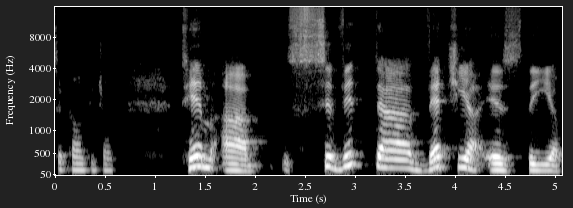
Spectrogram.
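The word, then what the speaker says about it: Civitavecchia: it is it's a country joke Tim uh civita vechia is the pronunciation we stayed in the uh port for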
